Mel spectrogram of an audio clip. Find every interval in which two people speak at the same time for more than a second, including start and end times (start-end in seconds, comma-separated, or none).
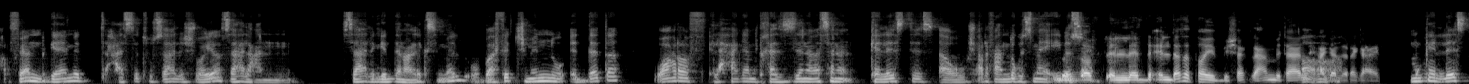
none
